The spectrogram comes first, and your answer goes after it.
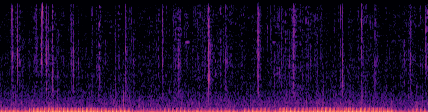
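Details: A cat asleep near the warm fire purrs in a soft, throbbing low drone, rising and easing in roughly one-second breath phases, accompanied by light crackling of burning wood.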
